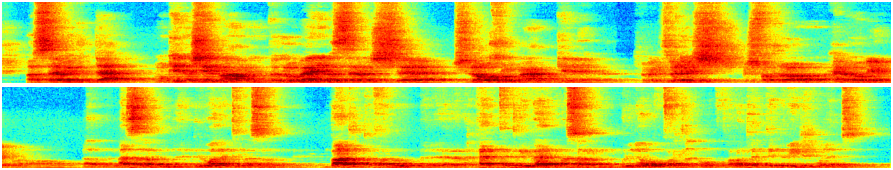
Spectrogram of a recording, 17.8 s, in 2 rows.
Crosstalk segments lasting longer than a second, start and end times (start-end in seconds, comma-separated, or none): none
